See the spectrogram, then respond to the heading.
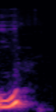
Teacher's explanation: und wird oft zu u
